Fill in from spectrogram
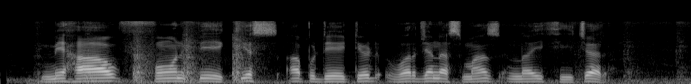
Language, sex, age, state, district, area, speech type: Kashmiri, male, 30-45, Jammu and Kashmir, Shopian, rural, read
